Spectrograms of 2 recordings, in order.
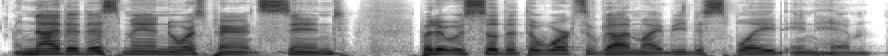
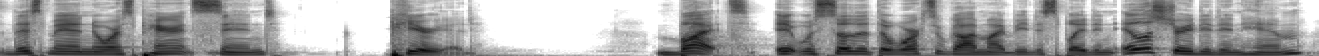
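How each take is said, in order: First: It runs on without a full stop after sinned. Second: It has a full stop after sinned.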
